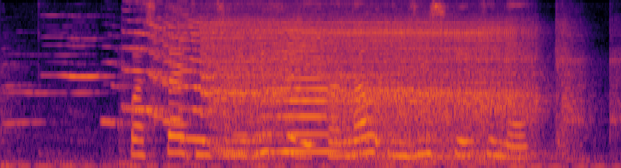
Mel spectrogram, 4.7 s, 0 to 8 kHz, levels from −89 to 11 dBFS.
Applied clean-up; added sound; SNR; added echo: none; Squeak; -3 dB; none.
